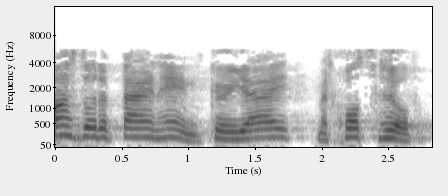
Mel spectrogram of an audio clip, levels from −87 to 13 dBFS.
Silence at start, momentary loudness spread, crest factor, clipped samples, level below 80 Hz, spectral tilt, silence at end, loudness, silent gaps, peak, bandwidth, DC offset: 0 s; 7 LU; 18 dB; under 0.1%; -66 dBFS; -9.5 dB/octave; 0.05 s; -25 LUFS; none; -8 dBFS; 5.8 kHz; under 0.1%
